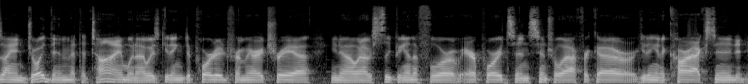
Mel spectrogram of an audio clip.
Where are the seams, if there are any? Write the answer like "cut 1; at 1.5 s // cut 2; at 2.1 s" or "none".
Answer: cut 1; at 3.2 s // cut 2; at 6.4 s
